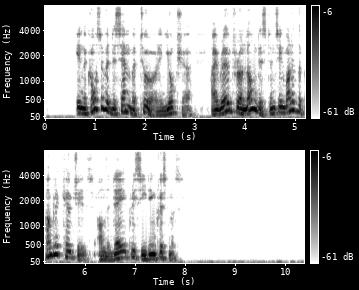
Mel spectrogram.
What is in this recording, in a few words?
male speech english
